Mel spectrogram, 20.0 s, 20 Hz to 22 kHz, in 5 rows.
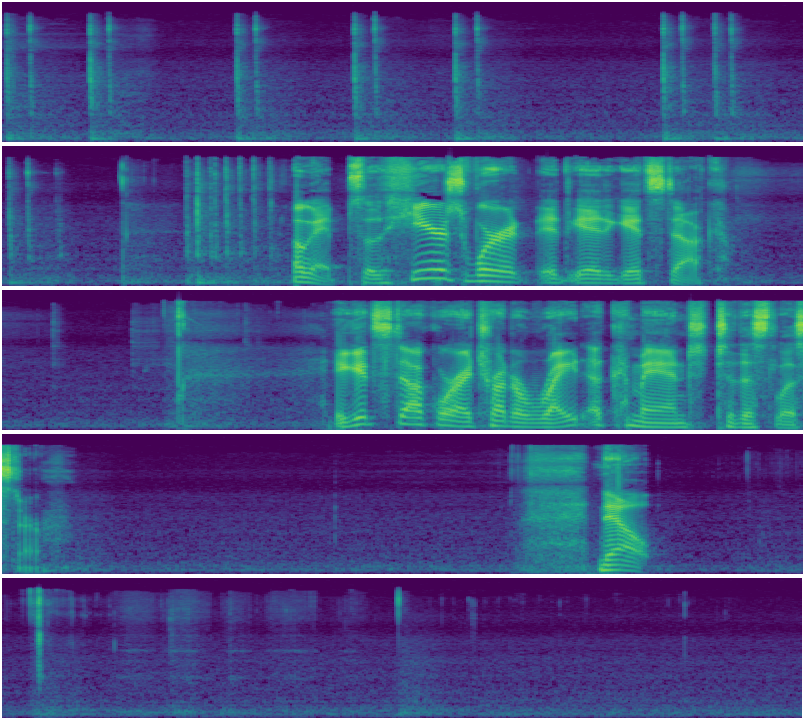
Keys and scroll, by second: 0.0-0.3 typing, 4.7-5.5 typing.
